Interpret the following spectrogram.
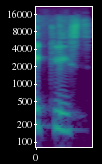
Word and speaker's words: Aeschylus: Aeschylus, that is pronounced as Eccles.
